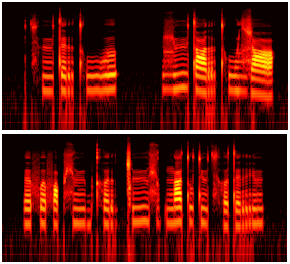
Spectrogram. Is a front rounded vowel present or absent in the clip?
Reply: present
